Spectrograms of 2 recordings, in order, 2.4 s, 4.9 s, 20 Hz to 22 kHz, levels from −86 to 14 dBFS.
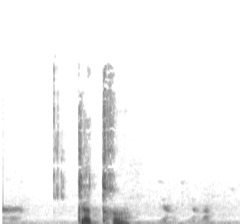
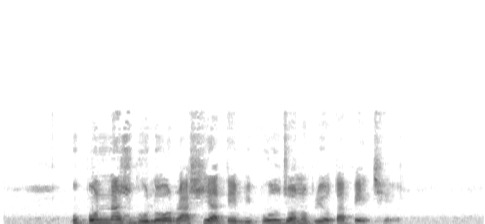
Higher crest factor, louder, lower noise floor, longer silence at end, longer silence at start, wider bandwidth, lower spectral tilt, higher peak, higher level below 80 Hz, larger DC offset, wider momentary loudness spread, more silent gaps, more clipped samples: about the same, 24 dB vs 20 dB; about the same, -22 LUFS vs -24 LUFS; second, -51 dBFS vs -67 dBFS; second, 0.35 s vs 0.95 s; second, 0.05 s vs 0.75 s; first, 16 kHz vs 11 kHz; about the same, -5.5 dB/octave vs -6 dB/octave; first, -2 dBFS vs -6 dBFS; first, -62 dBFS vs -72 dBFS; neither; first, 17 LU vs 11 LU; neither; neither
